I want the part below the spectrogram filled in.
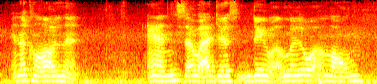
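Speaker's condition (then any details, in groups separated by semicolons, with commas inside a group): ALS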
